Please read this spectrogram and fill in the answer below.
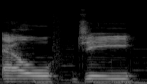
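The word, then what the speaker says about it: Elgyem: So LGM, the pre-evolution, when you pronounce it, it sounds like you're saying LGM, which is an acronym for Little Green Men or Aliens, and BEM is the same.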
